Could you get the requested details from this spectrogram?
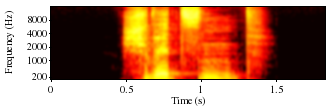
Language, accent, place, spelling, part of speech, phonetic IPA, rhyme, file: German, Germany, Berlin, schwitzend, verb, [ˈʃvɪt͡sn̩t], -ɪt͡sn̩t, De-schwitzend.ogg
- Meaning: present participle of schwitzen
